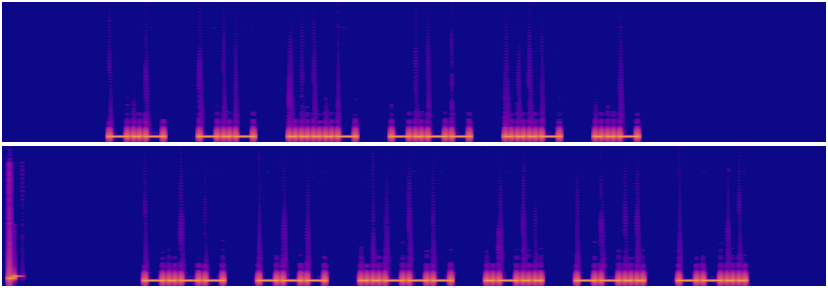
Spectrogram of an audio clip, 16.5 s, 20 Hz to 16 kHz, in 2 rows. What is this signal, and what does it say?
Morse code, heard as a keyed tone, about 20 wpm, spaced as for 14 wpm, 700 Hz. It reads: KK4YVU YO2LZZ
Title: 245 Lesson 39g - Letter z - Call Signs 20wpm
